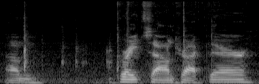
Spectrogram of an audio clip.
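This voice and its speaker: A man with a somewhat low voice, fairly even intonation and a bit of brightness draws out his words as he vlogs about his thrift store music haul. He talks to the camera casually and emphatically, rambling like the opinionated music fan he is, with slight background noise.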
